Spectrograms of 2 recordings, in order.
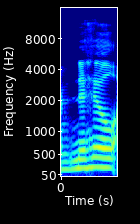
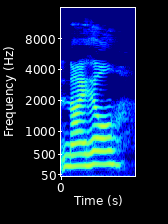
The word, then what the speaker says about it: Nihil: Yeah, I would prefer they pronounce it Nihil, as in nihility, but I've also heard it pronounced Nihil, so we'll see.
